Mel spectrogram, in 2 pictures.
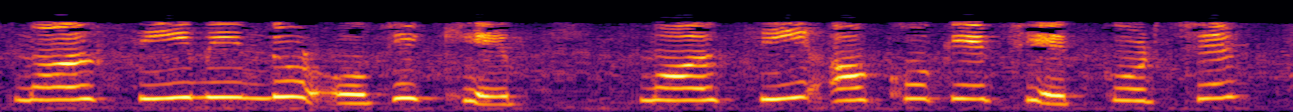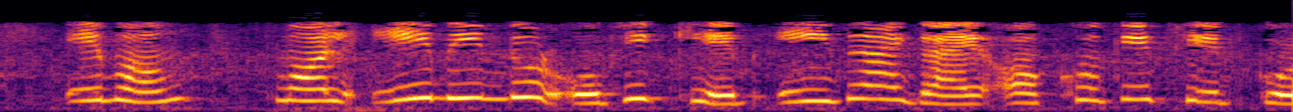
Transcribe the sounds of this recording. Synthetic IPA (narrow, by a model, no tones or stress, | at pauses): smɔlsibind̪ʱuɾobʱikʰːep̚ | smɔlsiɔkʰːoket͡ɕʰet̪koɾt͡ɕʰe | eboŋ | smɔlebind̪ʱuɾobʱikʰːepejd͡ʑaeɡaeʔɔkʰːoket͡ɕʰet̪ko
